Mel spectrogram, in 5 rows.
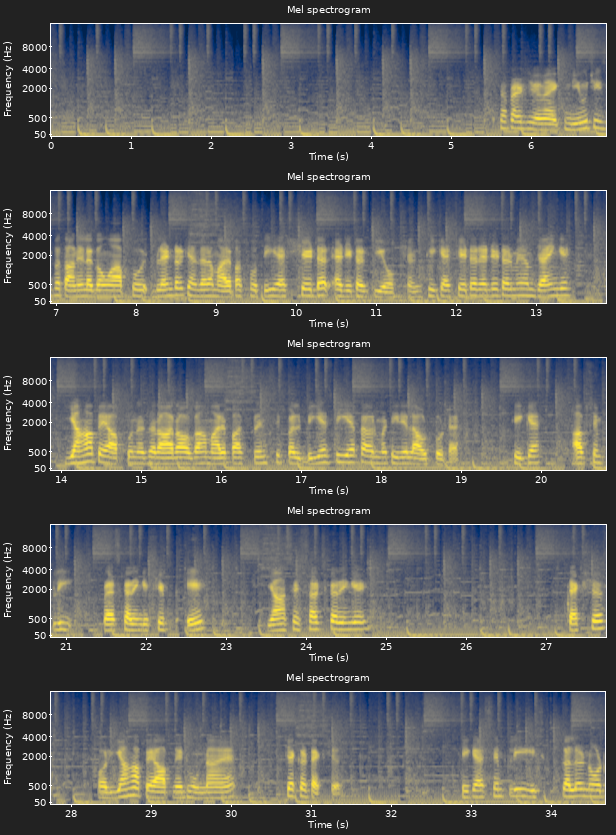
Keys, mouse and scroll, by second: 0.2-0.5 scroll up 3, 0.5 shift+middle click, 1.4 scroll down 3, 1.7-4.6 shift+middle drag, 4.6 click, 5.3-8.1 shift+middle drag, 8.1-13.8 drag, 14.4 click, 14.7-15.7 scroll up 16, 15.7-18.6 middle drag, 18.6 scroll down 1, 18.9 middle click, 19.5-19.9 scroll down 3, 19.9 middle click, 20.8-22.4 drag, 22.4 shift+a, 34.0-34.6 drag.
